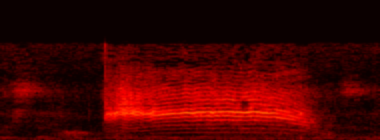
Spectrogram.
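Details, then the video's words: Cat addressing its human indoors: a sustained, nasal meow of about one second, steady in pitch with a slight arch, over a quiet room. "Cat's Talking to Their Humans"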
